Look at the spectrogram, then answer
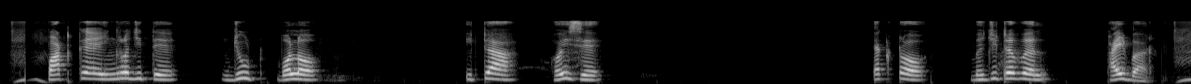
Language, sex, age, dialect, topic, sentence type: Bengali, male, 18-24, Jharkhandi, agriculture, statement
